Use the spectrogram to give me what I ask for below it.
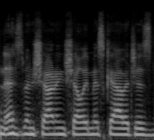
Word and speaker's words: Miscavige: Miscavige? Yeah, Shelley Miscavige.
